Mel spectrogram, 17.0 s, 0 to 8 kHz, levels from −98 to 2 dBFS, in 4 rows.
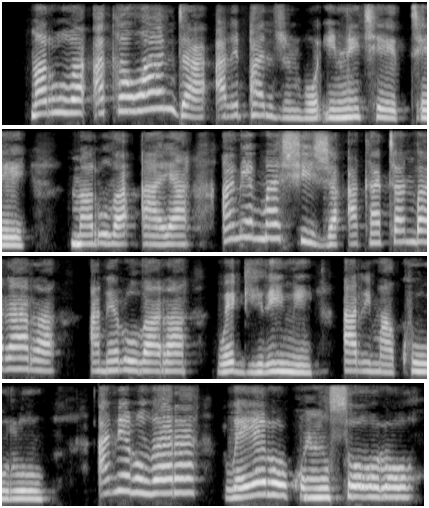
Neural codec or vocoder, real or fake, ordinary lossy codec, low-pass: codec, 16 kHz, 2 kbps, FreqCodec, larger model; fake; AAC, 48 kbps; 7.2 kHz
